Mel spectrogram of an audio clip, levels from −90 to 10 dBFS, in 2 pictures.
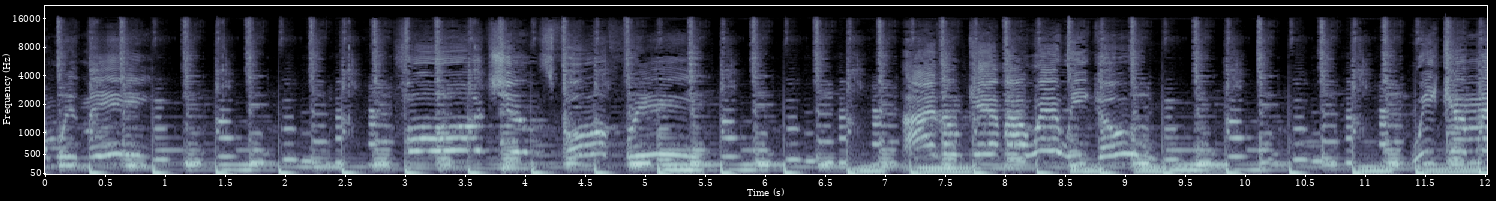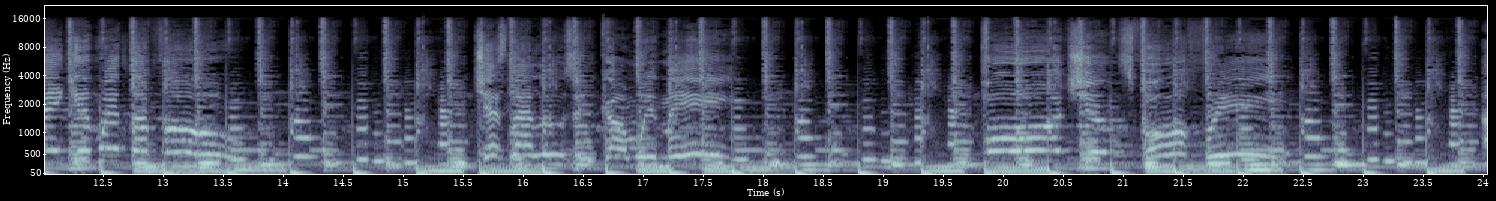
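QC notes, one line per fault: Throughout: noise suppressor applied to music or sounds. A speech-oriented suppressor keeps treating steady content as noise, so level swings by around 10 dB as it clamps and releases. Sustained parts and decays thin and flutter while onsets pass, unlike a steady level change.
0.8 to 1.43 s, 10.2 to 10.38 s, 14.43 to 14.59 s, 18.45 to 18.8 s, 22.34 to 22.49 s, 23.87 s to the end: sound cut by the noise suppressor. Brief dips of about 7 to 9 dB where held or fading sound is mistaken for noise and pulled down, truncating tails rather than muting everything.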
